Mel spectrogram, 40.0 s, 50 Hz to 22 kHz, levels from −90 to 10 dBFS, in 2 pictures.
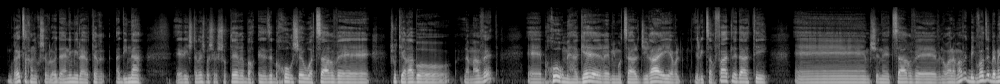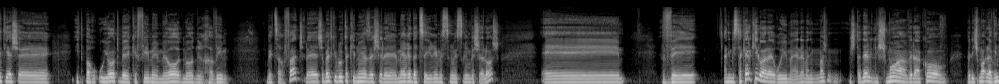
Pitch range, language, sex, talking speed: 120-145 Hz, Hebrew, male, 95 wpm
